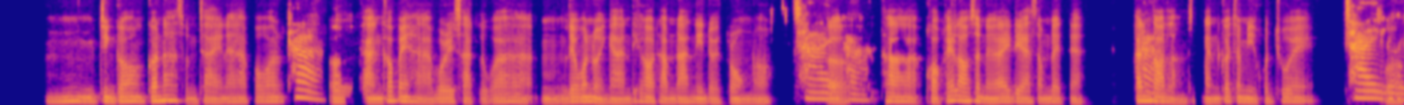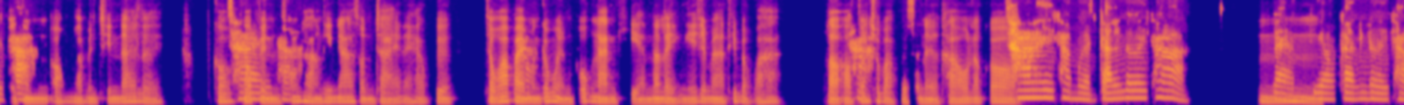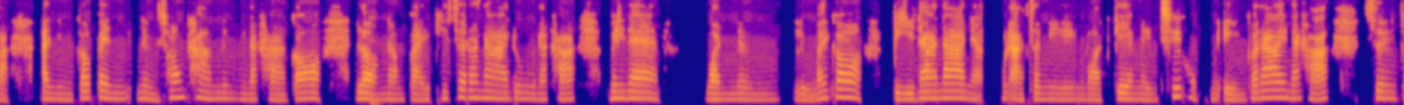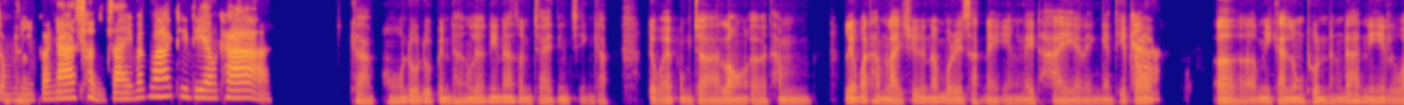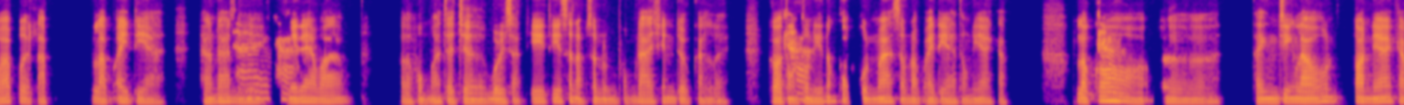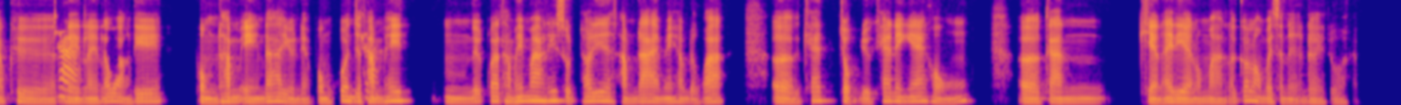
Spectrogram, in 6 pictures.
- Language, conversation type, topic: Thai, advice, จะรักษาแรงจูงใจในการทำตามเป้าหมายระยะยาวได้อย่างไรเมื่อรู้สึกท้อใจ?
- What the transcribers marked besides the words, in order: tapping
